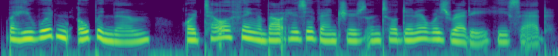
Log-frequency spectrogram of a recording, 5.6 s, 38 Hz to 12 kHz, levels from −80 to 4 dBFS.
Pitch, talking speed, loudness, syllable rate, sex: 205 Hz, 195 wpm, -17 LUFS, 5.2 syllables/s, female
